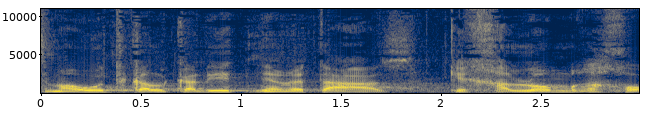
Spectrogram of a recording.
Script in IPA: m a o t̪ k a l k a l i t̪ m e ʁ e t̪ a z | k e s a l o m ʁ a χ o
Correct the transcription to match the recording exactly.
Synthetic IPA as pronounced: m a u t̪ k a l k a l i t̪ n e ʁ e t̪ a z | k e χ a l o m ʁ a χ o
